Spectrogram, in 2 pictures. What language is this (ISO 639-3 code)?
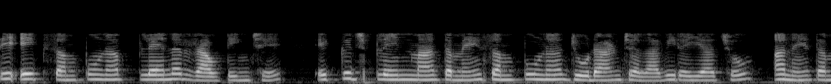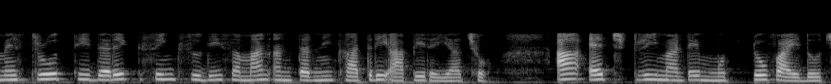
guj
